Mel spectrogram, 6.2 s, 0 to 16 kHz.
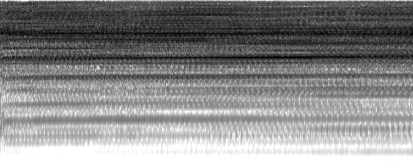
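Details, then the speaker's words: Motorized Walthers bascule model bridge gearbox run at 5 volts (6 recommended), loose linkage rod; thin high-pitched motor whine holding perfectly steady with no rising or falling: smooth, healthy gear drive. "pay attention to the gearbox noise can hear it's very consistent and it doesn't get high low"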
